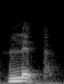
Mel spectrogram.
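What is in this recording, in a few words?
"lip", English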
